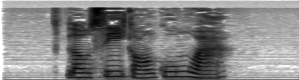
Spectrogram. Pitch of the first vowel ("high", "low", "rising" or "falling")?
low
